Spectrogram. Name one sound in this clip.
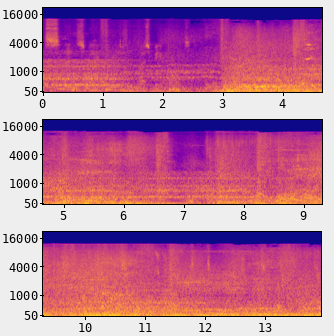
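Spell effects crackle and burst during a game battle.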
